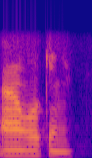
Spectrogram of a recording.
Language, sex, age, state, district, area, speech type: Tamil, female, 30-45, Tamil Nadu, Krishnagiri, rural, conversation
